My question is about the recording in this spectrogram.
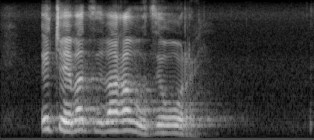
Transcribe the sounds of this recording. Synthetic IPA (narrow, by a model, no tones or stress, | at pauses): ɪt͡ʃʼwebat͡sʼɪbaɣabʊt͡sʼɪɣʊːrɪ̰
